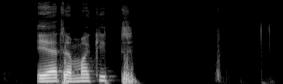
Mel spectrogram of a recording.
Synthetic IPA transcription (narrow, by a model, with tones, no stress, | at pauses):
ɛ˨ja˦ta˨ma˦ki˦t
